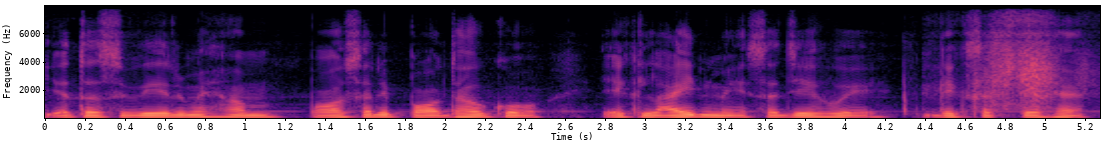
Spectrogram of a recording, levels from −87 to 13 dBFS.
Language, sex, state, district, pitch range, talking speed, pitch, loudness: Hindi, male, Assam, Kamrup Metropolitan, 105-120 Hz, 195 wpm, 115 Hz, -18 LUFS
